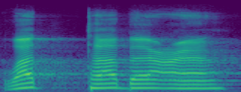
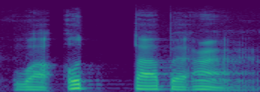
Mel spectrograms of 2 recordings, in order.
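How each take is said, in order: First: Wa runs straight into a doubled t. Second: An extra vowel is sounded before the t. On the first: The speaker calls it right. "Dibaca wat taba'a" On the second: The speaker calls it wrong. "tidak wa'ud taba'a"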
